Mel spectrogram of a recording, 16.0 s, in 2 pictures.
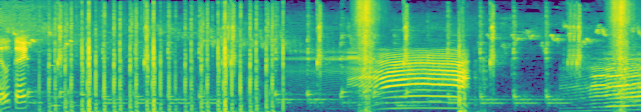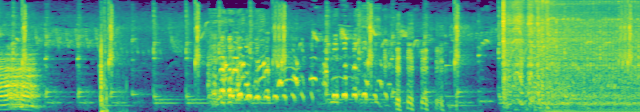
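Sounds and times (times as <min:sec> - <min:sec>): light background music: 0:00.0 - 0:16.0
cow mooing: 0:03.6 - 0:06.0, 0:07.1 - 0:08.6.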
